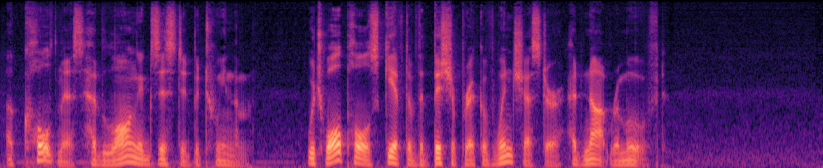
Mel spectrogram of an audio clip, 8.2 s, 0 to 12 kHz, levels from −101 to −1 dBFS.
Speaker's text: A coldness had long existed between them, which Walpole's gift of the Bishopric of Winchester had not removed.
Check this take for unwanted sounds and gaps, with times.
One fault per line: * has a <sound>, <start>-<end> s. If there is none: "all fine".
all fine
